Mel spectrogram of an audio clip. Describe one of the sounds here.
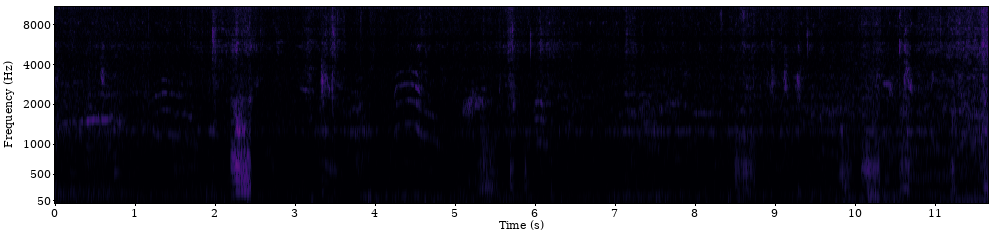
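Grass rustles as puppies tumble through it.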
